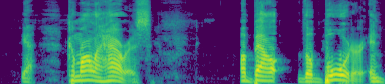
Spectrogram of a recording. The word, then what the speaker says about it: Kamala: Kamala Harris did I say it right yeah Camala Harris about the border and do you know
